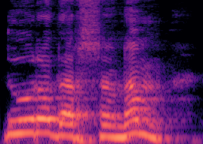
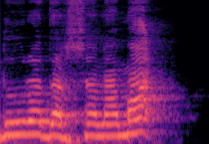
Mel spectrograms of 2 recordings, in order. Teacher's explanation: Sh plus a, n plus a, and m. There is no akara here. So you don't hear the akara at the end.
